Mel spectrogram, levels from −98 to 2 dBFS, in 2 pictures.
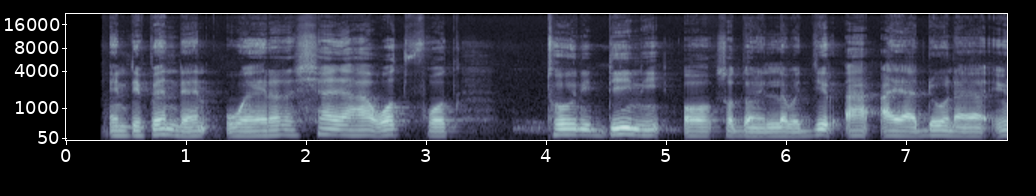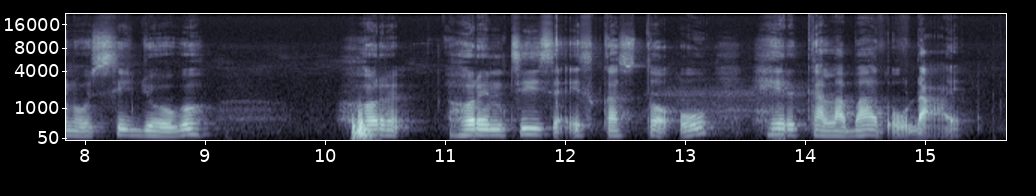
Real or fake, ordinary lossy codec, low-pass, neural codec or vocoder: real; none; none; none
